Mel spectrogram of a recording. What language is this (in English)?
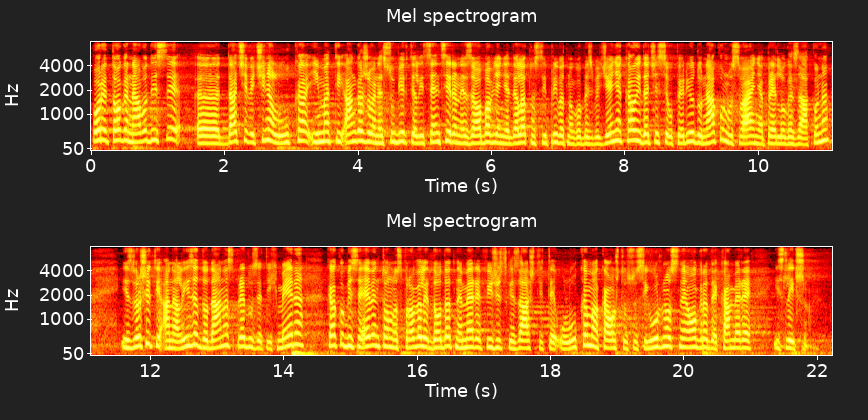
Serbian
